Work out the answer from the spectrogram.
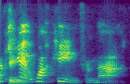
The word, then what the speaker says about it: Joaquin: How do you get Joaquin from that? It's Joaquin.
